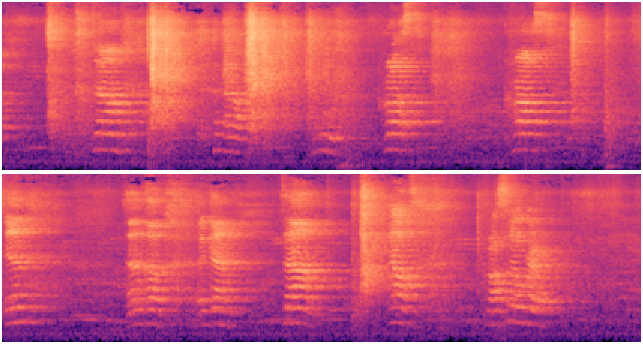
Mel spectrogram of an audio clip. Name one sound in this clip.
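A young woman talks calmly and clearly through a microphone.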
